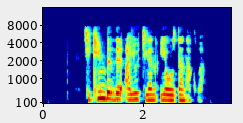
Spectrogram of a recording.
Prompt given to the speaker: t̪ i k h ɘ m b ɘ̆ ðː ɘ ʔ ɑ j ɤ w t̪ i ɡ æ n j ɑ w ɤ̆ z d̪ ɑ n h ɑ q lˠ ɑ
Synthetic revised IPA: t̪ i k h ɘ m b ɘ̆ ðː ɘ ʔ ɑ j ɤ w t̪ i ɡ æ n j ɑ w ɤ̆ z d̪ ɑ n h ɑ q lˠ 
